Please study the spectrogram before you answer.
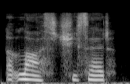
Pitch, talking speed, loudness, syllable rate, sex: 210 Hz, 185 wpm, -16 LUFS, 3.9 syllables/s, female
